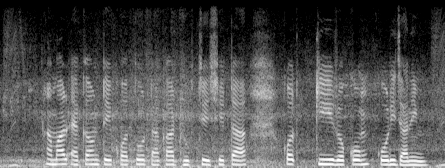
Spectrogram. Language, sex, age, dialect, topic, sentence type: Bengali, female, 18-24, Rajbangshi, banking, question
